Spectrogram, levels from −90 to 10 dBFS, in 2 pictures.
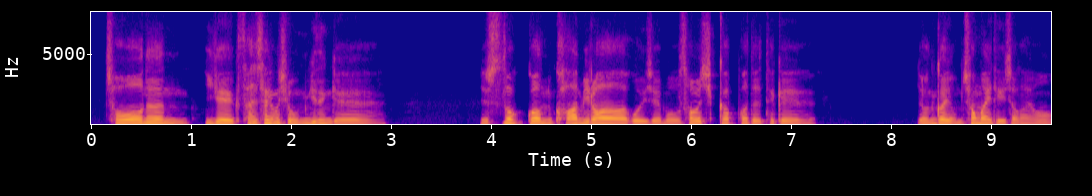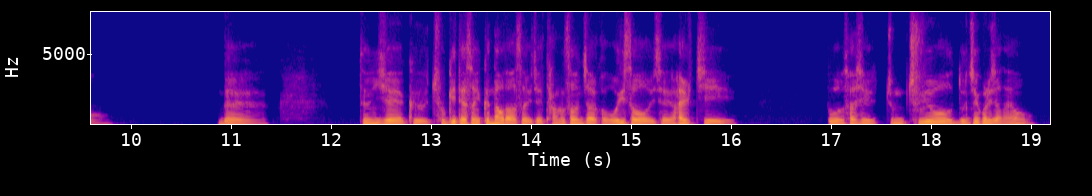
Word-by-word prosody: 저는 150 -4 +4
이게 140 -2 +4
사실 165 -1 -2
세종시로 230 - 0
옮기는 130 +2 -1
게 115 - -3 1.4
이제 125 - -5
수도권 185 - +2
과밀화하고 130 -2 +4
이제 120 +2 -3
뭐 115 -1 -5
서울 185 +11 +1
집값과도 140 -7 -4
되게 115 -3 -5 1.1
연관이 130 +2 +2
엄청 115 +11 -1
많이 165 -5 +3
돼 125 - -3
있잖아요. 105 -5 -7 1.1
네. 120 -2 -2 1.3
하여튼 150 -2 -1
이제 125 -1 +2
그 115 0 -4
조기 130 +8 -1
대선이 145 -5 +1
끝나고 190 -2 +2
나서 120 0 +1
이제 115 +1 -3
당선자가 120 0 -2
어디서 130 +2 +1
이제 110 +1 -4
할지 120 -6 -2 0.9
또 150 -2 0
사실 140 -2 -3
좀 135 -3 -5
주요 165 +1 +1
논쟁거리잖아요. 120 - -2
130 Hz, 280 characters per minute, -22 LUFS, 120-150 Hz, 1.4 s, 저는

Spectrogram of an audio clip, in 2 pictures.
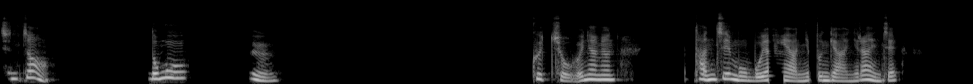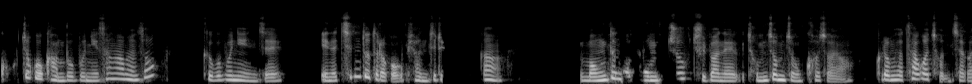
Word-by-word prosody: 진짜 265 +1 -2 1.0
너무 295 +3 +2 0.6
네. 180 -8 -1 2.5
그쵸. 230 -9 -3
왜냐하면 220 +5 +2 0.8
단지 235 +1 +2
뭐 195 -5 +3
모양이 175 +3 +1 0.2
안 160 -1 -2
예쁜 185 +1 -1
게 180 - 0
아니라 165 +7 -1
인제 185 +1 -2 0.7
콕 - - -10
쪼고 - - +3
간 200 -5 +1
부분이 180 -2 -2
상하면서 255 - +1 0.4
그 205 - -1
부분이 200 -1 +3
인제 160 0 -3 0.4
얘네 175 0 +2
침도 355 - +1
들어가고 180 - +1
변질이 190 +3 -2 0.4
되니까 210 -4 +1 0.7
이 - - -3
멍든 190 +9 +6
것처럼 190 -1 +1
쭉 270 0 -4
주변에 170 -3 +1
점점점 185 -1 +3
커져요. 145 -5 -4 0.2
그러면서 210 -2 +3
사과 250 -2 +4
전체가 160 - -5
195 Hz, 255 characters per minute, -24 LUFS, 175-235 Hz, 2.5 s, 멍든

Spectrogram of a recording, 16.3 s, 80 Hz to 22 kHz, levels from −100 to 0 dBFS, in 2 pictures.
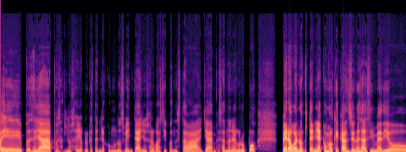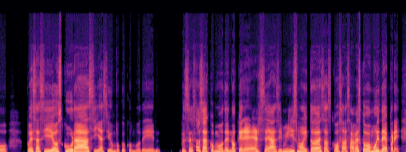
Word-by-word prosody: eh, 195 -4 +1
pues 190 0 -5
ella, 205 0 +4
pues, 190 -2 -14
no 190 - -10
sé, 200 +2 -11
yo 190 - -7
creo 195 +1 -14
que 215 - -13
tendría 175 -1 -11
como 190 +1 -13
unos 175 0 -10
20 170 0 -5
años, 180 -1 -3
algo 170 -1 -8
así, 170 +2 -11
cuando 175 -2 -12
estaba 170 -1 -3
ya 170 -2 -1
empezando 170 +2 -9
en 175 - -4
el 170 - -5
grupo. 205 - -2 0.5
Pero 230 -3 +8
bueno, 210 -2 +4
tenía 205 +1 +2
como 235 -2 0
que 200 -2 -4
canciones 210 +3 +2
así 200 +3 0
medio, 175 -5 -1 0.4
pues, 210 0 -1
así 225 +2 +1
oscuras 255 +3 +4
y 195 -2 -4
así 210 +2 -6
un 210 - -7
poco 215 0 -9
como 180 -3 -12
de, 170 +1 -9 0.4
pues 205 +7 -8
eso, 390 +6 -4
o 400 - 0
sea, 265 -4 +2
como 220 -2 -4
de 215 -1 -2
no 220 +1 -2
quererse 230 +4 +1
a 225 -1 +4
sí 230 -1 -6
mismo 270 +4 -2
y 245 - -4
todas 250 0 +3
esas 220 -4 -5
cosas, 210 -2 -3
¿sabes? 255 +8 0
Como 260 -2 +2
muy 300 +5 +3
depre. 255 -4 0
205 Hz, 220 wpm, -19 LUFS, 180-230 Hz, 0.5 s, Pero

